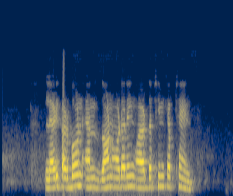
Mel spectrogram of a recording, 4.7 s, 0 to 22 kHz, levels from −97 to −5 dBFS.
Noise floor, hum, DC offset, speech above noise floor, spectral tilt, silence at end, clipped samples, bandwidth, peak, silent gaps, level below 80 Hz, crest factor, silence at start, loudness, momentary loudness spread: -65 dBFS; none; under 0.1%; 51 dB; -10 dB/octave; 0.8 s; under 0.1%; 4.1 kHz; 0 dBFS; none; -60 dBFS; 14 dB; 0.9 s; -15 LUFS; 9 LU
